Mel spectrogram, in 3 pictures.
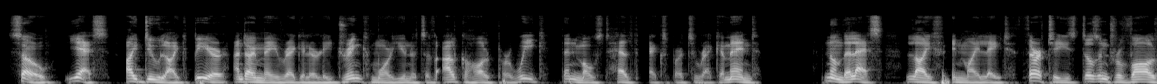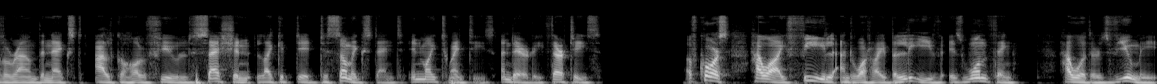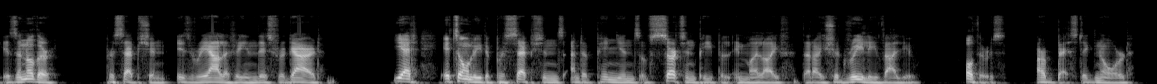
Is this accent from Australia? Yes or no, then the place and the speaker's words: no; Ireland; now in Bogotá, Colombia; an Irishman who likes the occasional beer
